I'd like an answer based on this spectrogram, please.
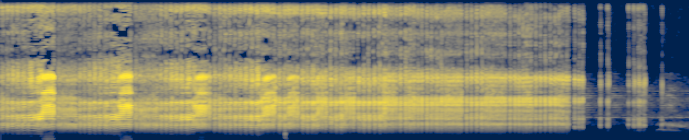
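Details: Summer cicada song in Kerala: a dense, continuous, high-pitched buzz with rapid pulsing and a couple of short tonal chirps near the start. The drone drops away abruptly after about six seconds.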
